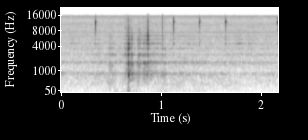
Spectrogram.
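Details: Fax machine power supply after a power spike, mic near the MOSFET: faint sharp ticks about every third of a second over a hiss as the supply hiccups and restarts; driver IC suspected bad, unconfirmed.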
